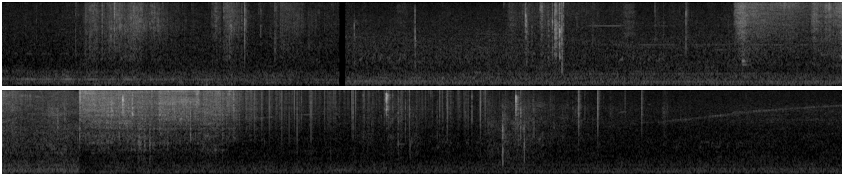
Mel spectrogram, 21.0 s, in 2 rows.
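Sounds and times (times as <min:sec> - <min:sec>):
fish sizzling in a pan: 0:09.2 - 0:17.0.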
